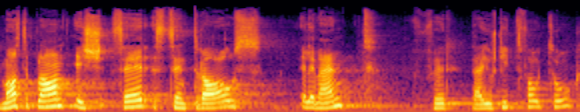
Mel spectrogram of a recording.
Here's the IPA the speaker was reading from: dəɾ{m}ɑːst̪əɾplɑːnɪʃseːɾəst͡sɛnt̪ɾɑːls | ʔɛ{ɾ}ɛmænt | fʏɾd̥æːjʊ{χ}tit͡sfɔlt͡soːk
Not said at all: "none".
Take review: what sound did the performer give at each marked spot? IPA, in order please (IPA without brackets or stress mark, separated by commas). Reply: m, l, ʃ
